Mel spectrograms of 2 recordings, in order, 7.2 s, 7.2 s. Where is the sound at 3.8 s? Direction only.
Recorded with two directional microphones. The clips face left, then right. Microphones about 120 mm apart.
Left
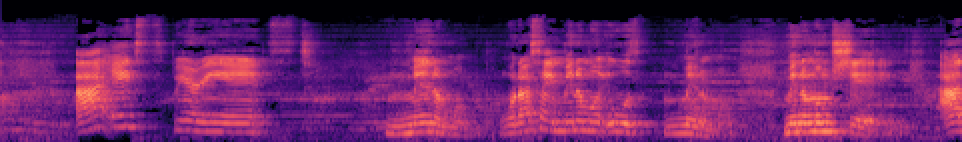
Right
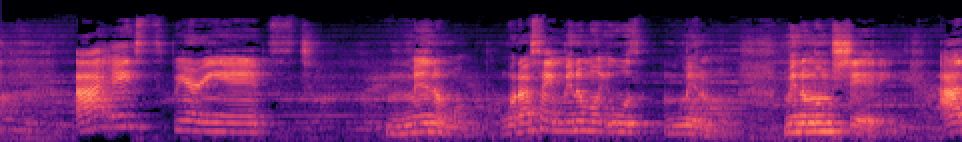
20° left (ahead or behind).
